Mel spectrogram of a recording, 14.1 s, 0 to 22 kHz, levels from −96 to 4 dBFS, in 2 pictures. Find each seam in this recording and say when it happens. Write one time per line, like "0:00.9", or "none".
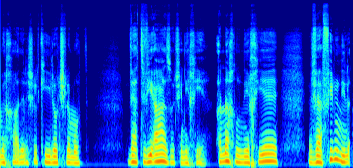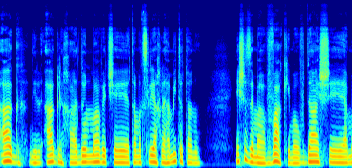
none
